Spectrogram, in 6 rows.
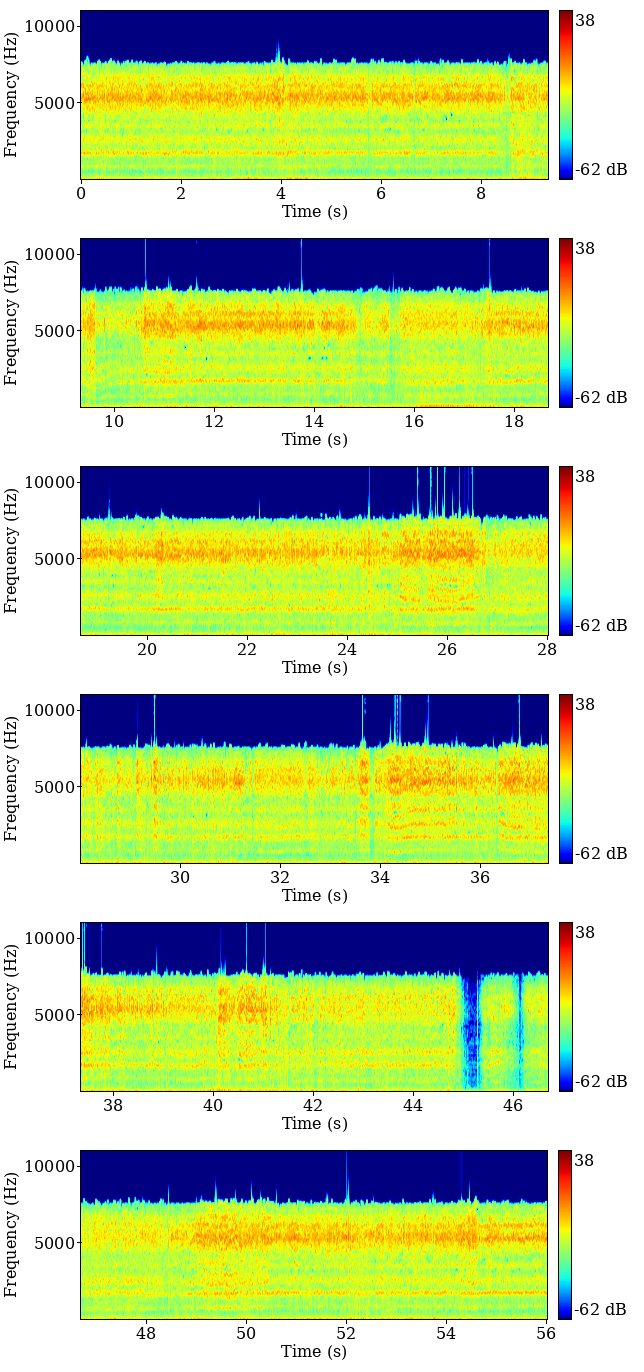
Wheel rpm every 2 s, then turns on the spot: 230, 230, 230, 230, 230, 200, 230, 230, 220, 220, 230, 230, 240, 220, 230, 240, 230, 230, 230, 230, 220, 200, 160, 100, 200, 220, 230, 230.
none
